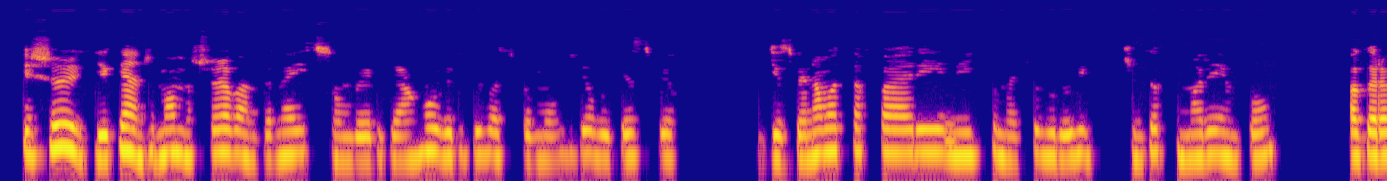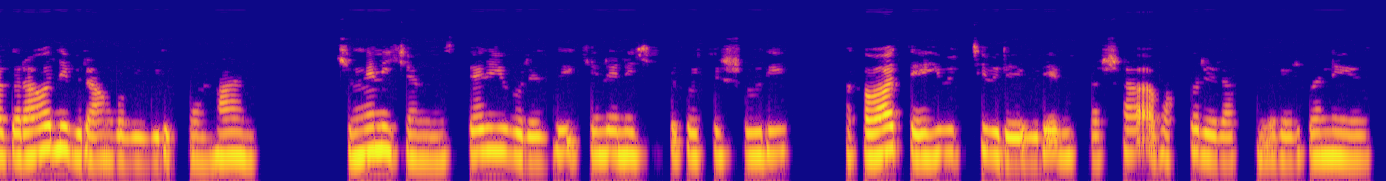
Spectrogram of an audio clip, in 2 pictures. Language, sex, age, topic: Kinyarwanda, female, 18-24, education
